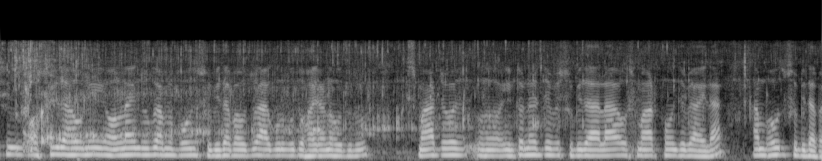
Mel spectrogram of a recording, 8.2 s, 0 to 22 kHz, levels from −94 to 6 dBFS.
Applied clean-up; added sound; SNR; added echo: none; Liquid; 15 dB; none.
